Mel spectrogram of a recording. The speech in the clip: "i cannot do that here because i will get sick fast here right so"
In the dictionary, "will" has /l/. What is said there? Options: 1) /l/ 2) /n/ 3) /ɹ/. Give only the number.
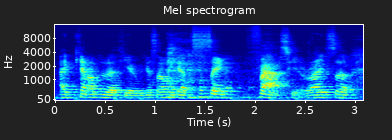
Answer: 2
